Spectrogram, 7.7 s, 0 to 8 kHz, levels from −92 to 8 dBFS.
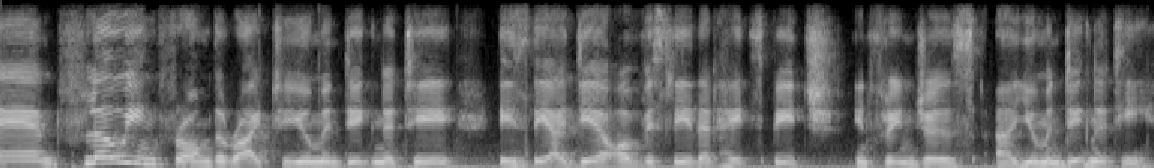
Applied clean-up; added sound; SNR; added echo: none; Idling / Engine starting / Door / Car; 17 dB; none.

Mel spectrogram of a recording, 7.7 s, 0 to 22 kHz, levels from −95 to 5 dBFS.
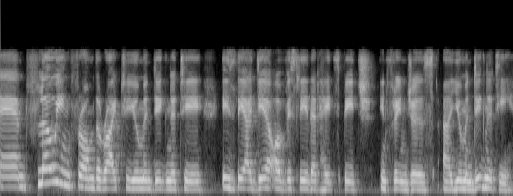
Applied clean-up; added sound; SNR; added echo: none; none; none; none.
